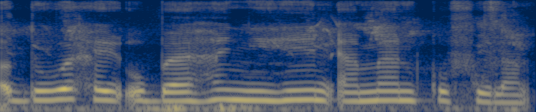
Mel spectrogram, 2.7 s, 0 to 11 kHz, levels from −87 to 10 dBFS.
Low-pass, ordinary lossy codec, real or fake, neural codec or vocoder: none; none; real; none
